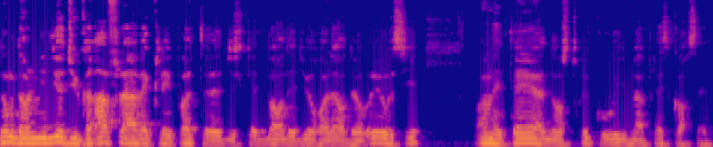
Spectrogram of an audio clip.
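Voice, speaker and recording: This man's pitch sits fairly low and his pace is moderate. He keeps his intonation fairly even. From France, Chalon-sur-Saône. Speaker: photographer and filmmaker. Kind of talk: casual interview.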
